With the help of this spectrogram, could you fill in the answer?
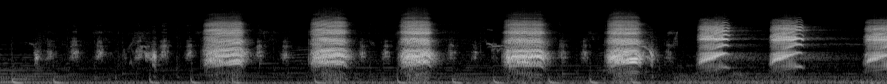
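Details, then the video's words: Hawaiian crow, a species extinct in the wild and kept in breeding centres, giving loud, harsh, drawn-out caws, roughly one per second, some with a rising, nasal edge; softer chattering notes fill the gaps. "Estos son algunos de los sonidos del cuervo hawaiano."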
